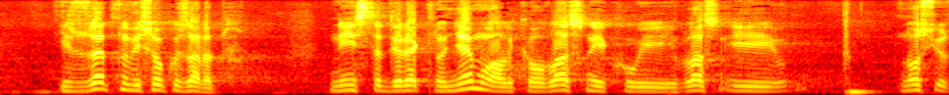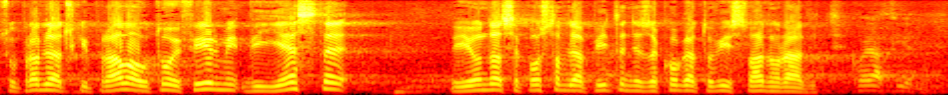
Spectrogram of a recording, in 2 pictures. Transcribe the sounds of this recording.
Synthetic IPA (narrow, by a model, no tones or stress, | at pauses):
izuze̞t̪noʋiso̞kuzaɾad̪u̥ | niːst̪e̞d̪iɾe̞k̚t̪noɲe̞mualikaoʋlˠaːst̪niːkʰuiʋlˠasi | no̞sio̞t̪suupɾaʋʎat͡ʃkipɾaːʋaut̪o̞ːjfiːɾmiʋiːje̞st̪e̞ | io̞nd̪aːse̞po̞st̪aʋʎapiːt̪aːɲe̞zako̞ɡat̪o̞ʋiːst̪ʋaːɾnoɾaːd̪iːt̪e̥kojafiɾma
